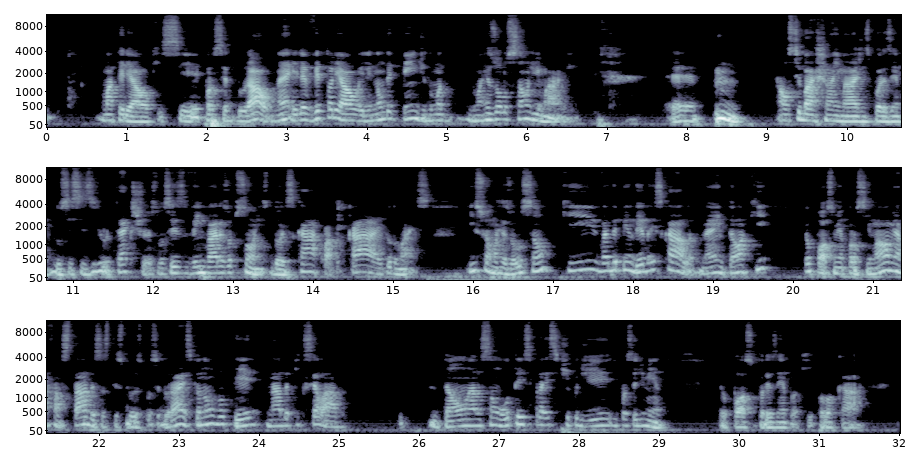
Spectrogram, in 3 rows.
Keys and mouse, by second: 1.3 click, 18.3 ctrl+middle click, 22.8 ctrl+middle click, 25.0 ctrl+middle click, 26.3 ctrl+middle click, 30.1 middle click, 30.1 click.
